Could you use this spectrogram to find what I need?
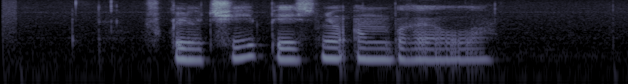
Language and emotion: Russian, sad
